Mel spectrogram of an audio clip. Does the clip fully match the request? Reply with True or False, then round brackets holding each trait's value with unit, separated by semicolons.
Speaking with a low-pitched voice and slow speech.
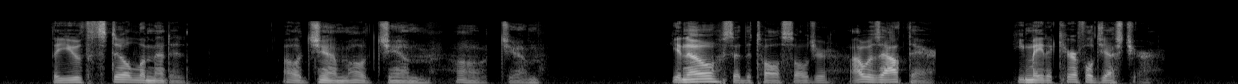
True (95 Hz; 110 wpm)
